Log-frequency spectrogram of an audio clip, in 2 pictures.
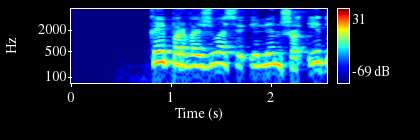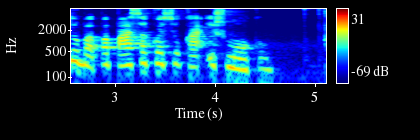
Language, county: Lithuanian, Telšiai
